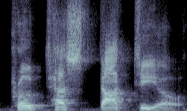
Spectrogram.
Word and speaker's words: protestatio: that i'm circling filed a former a formal protest tattio that would be the latin p r o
